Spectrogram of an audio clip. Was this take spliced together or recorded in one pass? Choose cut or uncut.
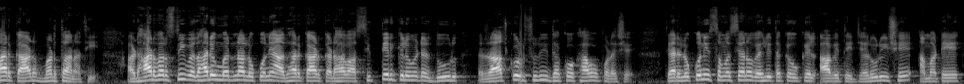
uncut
